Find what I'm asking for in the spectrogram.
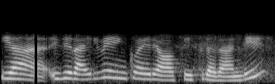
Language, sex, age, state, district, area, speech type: Telugu, female, 30-45, Telangana, Medchal, rural, conversation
